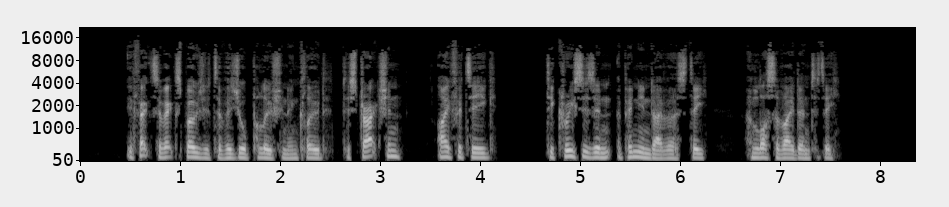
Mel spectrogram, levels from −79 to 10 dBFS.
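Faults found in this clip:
Watery, swirly speech, treble gone above 17.1 kHz throughout; likely MP3 compression, bitrate starved, fits roughly 48 kbps, weak frequency lines dropping frame to frame.

Brief hiss smearing attacks at 1.33 s (before "visual pollution"), 2.62 s (before "distraction eye"), 4.66 s (before "decreases in opinion diversity"); pre-echo, block quantisation noise spreading 14 to 16 ms ahead.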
